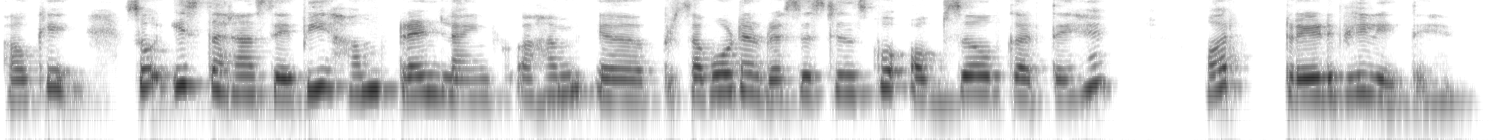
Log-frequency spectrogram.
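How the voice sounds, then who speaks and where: Mellow woman teaching chart trading. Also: fairly high pitch, normal speed. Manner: patient, repeats "okay" and asks herself questions. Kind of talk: explaining trading concepts over charts.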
